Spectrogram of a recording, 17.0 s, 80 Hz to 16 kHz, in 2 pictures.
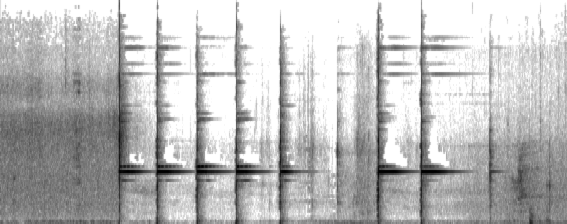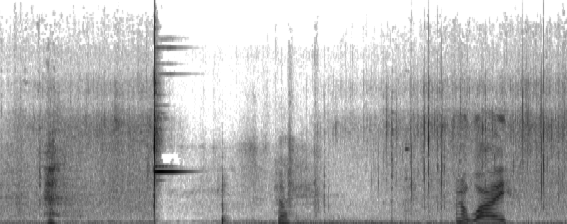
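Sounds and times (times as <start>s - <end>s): hammer striking metal on anvil: 1.8s - 4.7s, 5.6s - 7.6s, 10.8s - 11.4s.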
